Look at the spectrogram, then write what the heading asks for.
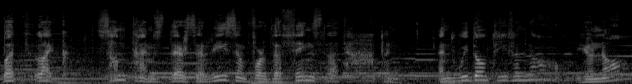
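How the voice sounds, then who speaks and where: A man's voice: a little high, expressive, moderate pace, creaky, over loud music. A man playing a laid-back, rambling, cryptic character in a comic video game, drifting and noncommittal. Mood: musing.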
